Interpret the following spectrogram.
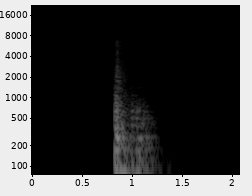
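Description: A single sudden thud a little under a second in, dying away within about half a second, against near silence.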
